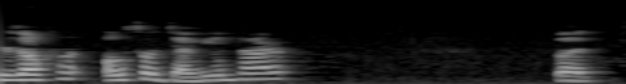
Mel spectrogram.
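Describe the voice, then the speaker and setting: The voice is quiet and somewhat breathy. It moves at a moderate pace with ordinary pitch variation. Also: woman. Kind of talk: tutorial talk over slides.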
